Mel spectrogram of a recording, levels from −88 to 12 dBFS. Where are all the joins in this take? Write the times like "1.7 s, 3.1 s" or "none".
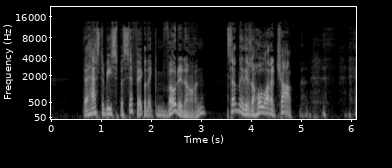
1.9 s, 2.2 s, 3.5 s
